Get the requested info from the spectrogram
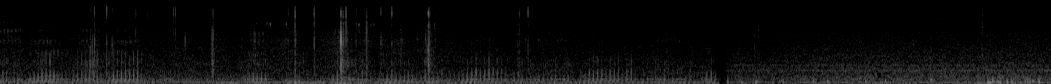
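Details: Akari, a female house cat, purrs quietly indoors during her first two months with her owners: a low, steady rumble with scattered soft clicks and rustles and a brief bump partway through.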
